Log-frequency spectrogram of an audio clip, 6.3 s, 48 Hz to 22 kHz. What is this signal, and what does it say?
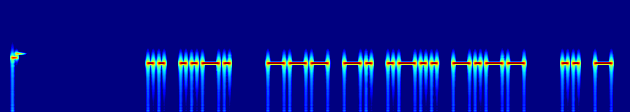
Morse code, heard as a keyed tone, about 22 wpm, 700 Hz. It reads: IF ONLY IT
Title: Sentences from Top 500 Words 22wpm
